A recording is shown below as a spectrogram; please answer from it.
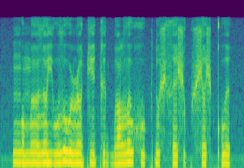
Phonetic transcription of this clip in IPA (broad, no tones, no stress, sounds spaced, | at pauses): ŋʷ ə m ɵː ð ɵ j u ð uː ɭ ɵ kʲ e kʲ ɔ ɡ͡b ɵ lˠ ð ɯ xʷ e kʷ ɗ u ʃ θ e ʃ ɵ kʷ ʃ ə ʃ kʷʼ ɪ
